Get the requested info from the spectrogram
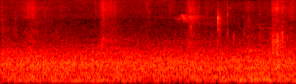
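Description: Faint, steady outdoor ambience in woodland: an even hiss with a few soft, brief ticks.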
